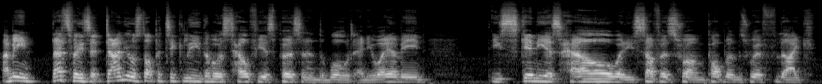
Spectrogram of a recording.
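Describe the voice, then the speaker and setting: A man's voice: medium pitch, brisk, a bit bright. A man giving off-the-cuff reaction commentary, musing aloud in an exasperated way.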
